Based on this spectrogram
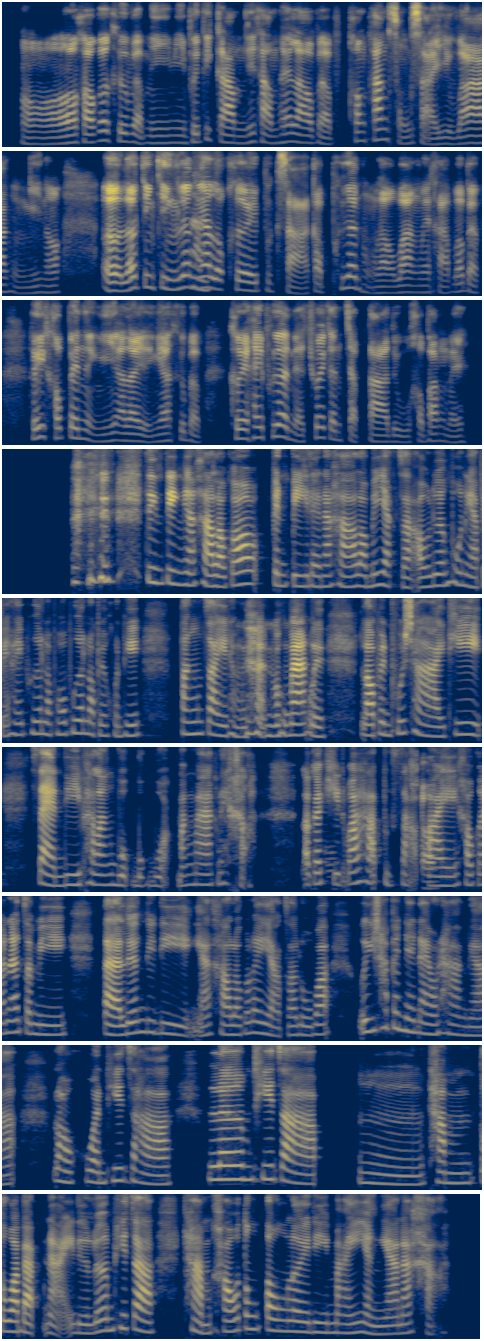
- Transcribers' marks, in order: other background noise; laugh; laughing while speaking: "งาน"
- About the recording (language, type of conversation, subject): Thai, advice, ทำไมคุณถึงสงสัยว่าแฟนกำลังมีความสัมพันธ์ลับหรือกำลังนอกใจคุณ?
